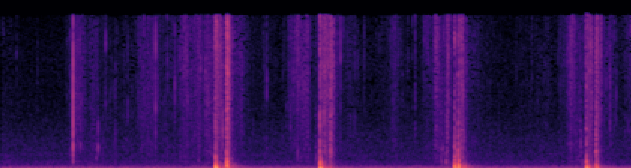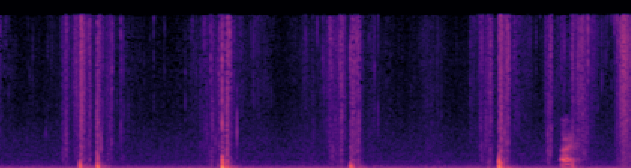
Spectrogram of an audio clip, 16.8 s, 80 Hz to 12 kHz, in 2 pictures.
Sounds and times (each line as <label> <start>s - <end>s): Impact on Grass or Leaves 0.9s - 4.7s
Impact on Grass or Leaves 7.6s - 8.3s
Impact on Grass or Leaves 9.2s - 10.1s
Impact on Grass or Leaves 11.0s - 11.8s
Impact on Grass or Leaves 12.7s - 13.4s
Impact on Grass or Leaves 14.8s - 16.8s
